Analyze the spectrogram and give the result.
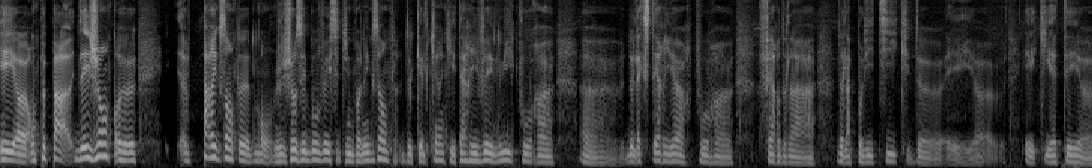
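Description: A man with a dark, mellow tone speaks very slowly at a medium pitch, with lively intonation and long, frequent pauses. The recording is very clean, with a silent background. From United States. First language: English (speaking French). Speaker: history professor. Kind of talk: interview. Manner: halting.

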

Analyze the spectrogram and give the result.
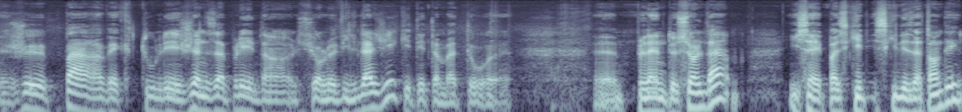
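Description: A man speaks very slowly in a fairly low voice. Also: lively intonation. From Algeria (French pied-noir). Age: 80s+. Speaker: author. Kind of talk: radio interview.

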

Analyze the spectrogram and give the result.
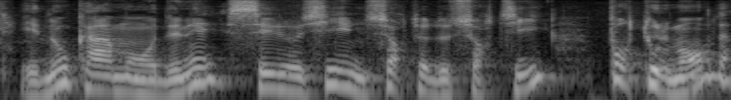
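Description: Pitched fairly high, this man's voice swings very widely in pitch. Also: very clean recording, silent background. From Russia. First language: Russian (speaking French). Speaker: journalist and former intelligence officer. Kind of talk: live radio debate.

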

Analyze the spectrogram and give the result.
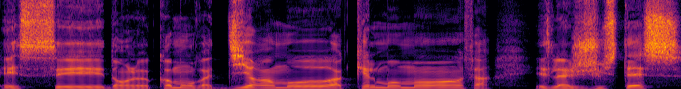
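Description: Over a silent background in a very clean recording, a man speaks very slowly in a medium pitch with fairly even intonation. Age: 30s. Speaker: actor and musician. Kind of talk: interview.

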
